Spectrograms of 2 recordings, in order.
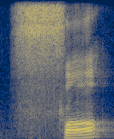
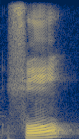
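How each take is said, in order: First: The vowel sounds open, like a. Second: The vowel sounds rounded, like o. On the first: The speaker calls it right. "tapi sa" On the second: The speaker calls it wrong. "bukan dibaca dengan so"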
